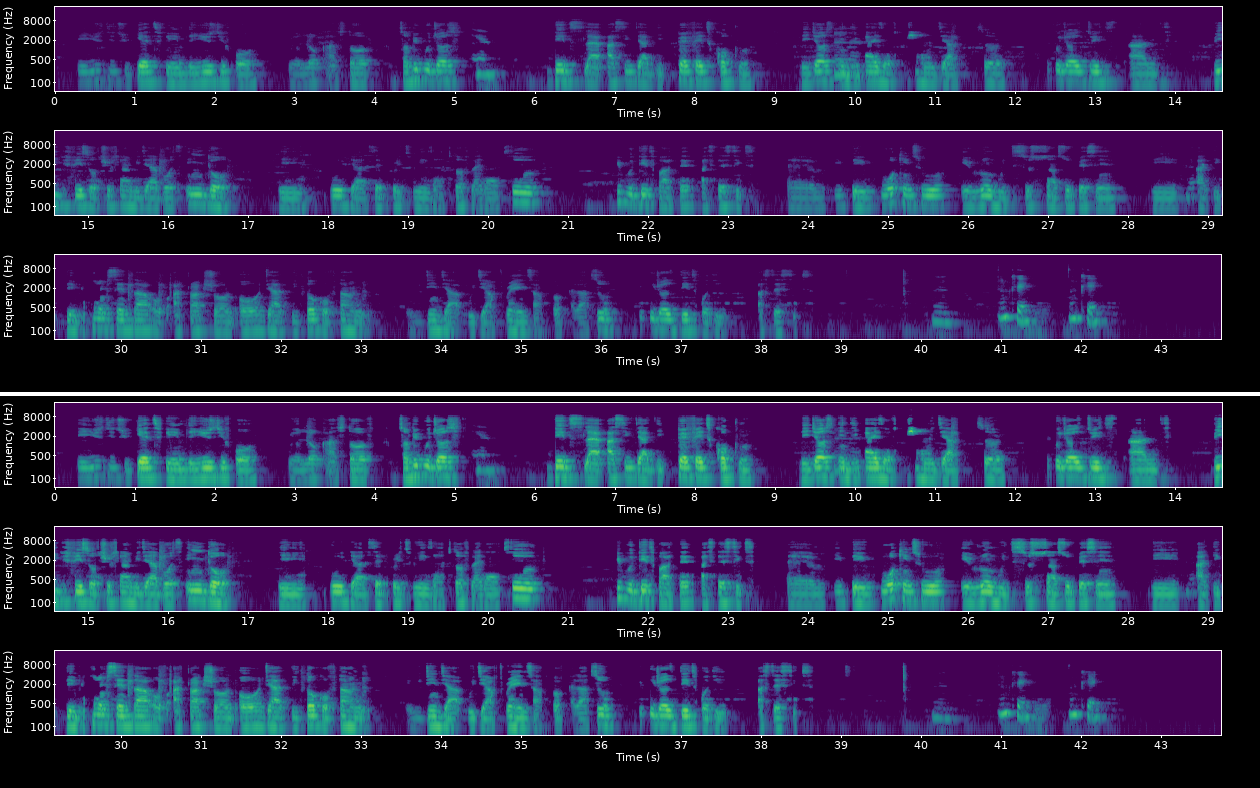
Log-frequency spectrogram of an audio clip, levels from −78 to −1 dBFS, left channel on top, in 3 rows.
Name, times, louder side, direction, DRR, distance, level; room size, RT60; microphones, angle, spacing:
voice 1, 0.3-2.5 2.9-4.0 4.3-5.0 6.2-8.7 9.3-11.3 11.6-11.9 12.5-13.8 14.5-16.8 17.4-17.7 18.0-20.7 21.6-23.3 23.7-27.8 28.3-33.1 33.6-36.1 36.6-37.6 38.0-38.6, right 7 dB, 85° right, 0.4 m, -30 dB
voice 2, 5.2-5.5 9.4-10.1 28.7-29.0 40.1-40.4 40.9-41.4 41.8-42.5, left 1 dB, 35° left, 1.0 m, -39 dB
10.5 x 8.7 x 5.5 m
head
